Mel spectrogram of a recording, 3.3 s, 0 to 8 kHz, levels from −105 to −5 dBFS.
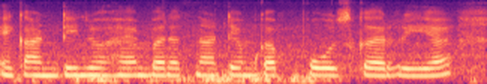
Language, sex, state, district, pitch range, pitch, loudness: Hindi, female, Gujarat, Valsad, 210-225 Hz, 220 Hz, -14 LUFS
